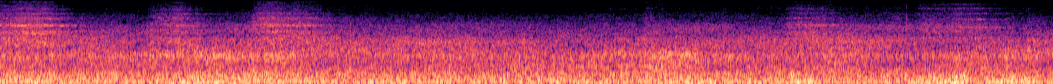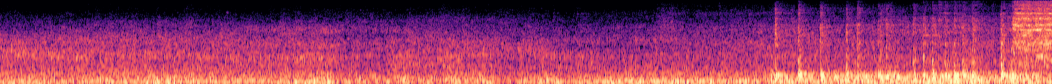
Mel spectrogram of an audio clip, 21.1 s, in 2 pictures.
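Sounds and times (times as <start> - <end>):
freight train cars rolling: 0.0 - 21.0
wheel flange squeals: 20.5 - 21.0.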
